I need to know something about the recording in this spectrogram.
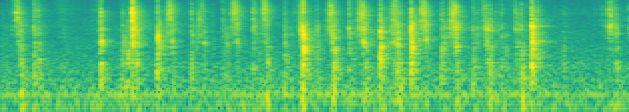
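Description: A Sharman-Caselli tarot deck being shuffled by hand: a quick, irregular run of soft card flicks and taps that stops shortly before the end.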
